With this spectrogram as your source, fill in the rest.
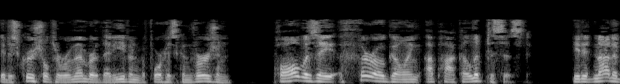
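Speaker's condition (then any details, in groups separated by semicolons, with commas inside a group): No condition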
